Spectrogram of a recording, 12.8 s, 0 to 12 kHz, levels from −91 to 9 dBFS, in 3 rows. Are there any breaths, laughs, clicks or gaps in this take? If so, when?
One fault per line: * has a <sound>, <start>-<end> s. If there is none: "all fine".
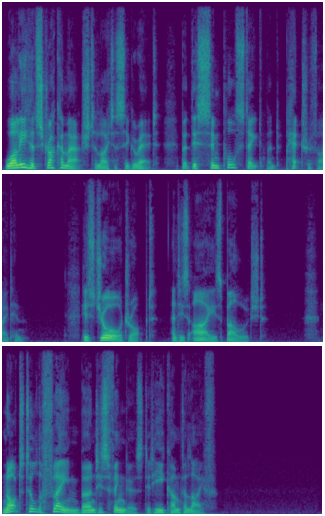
all fine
